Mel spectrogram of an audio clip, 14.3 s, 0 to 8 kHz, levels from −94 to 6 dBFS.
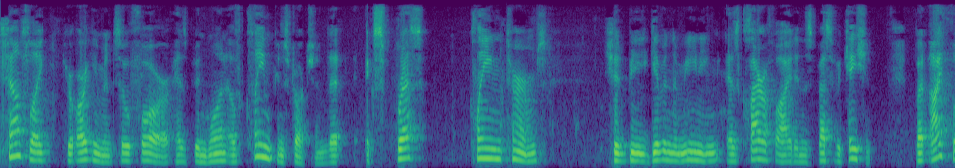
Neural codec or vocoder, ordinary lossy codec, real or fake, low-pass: vocoder, 22.05 kHz, 80 mel bands, Vocos; AAC, 32 kbps; fake; 7.2 kHz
